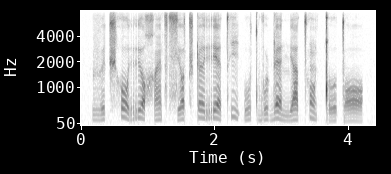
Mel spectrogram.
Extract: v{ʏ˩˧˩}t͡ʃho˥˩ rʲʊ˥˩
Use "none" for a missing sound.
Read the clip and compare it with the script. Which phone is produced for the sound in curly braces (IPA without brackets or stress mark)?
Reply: ʏ˩˧˩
